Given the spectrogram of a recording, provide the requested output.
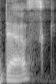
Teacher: e, as in desk, is moving toward the center of the mouth, toward dusk, and sounds more like aw.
